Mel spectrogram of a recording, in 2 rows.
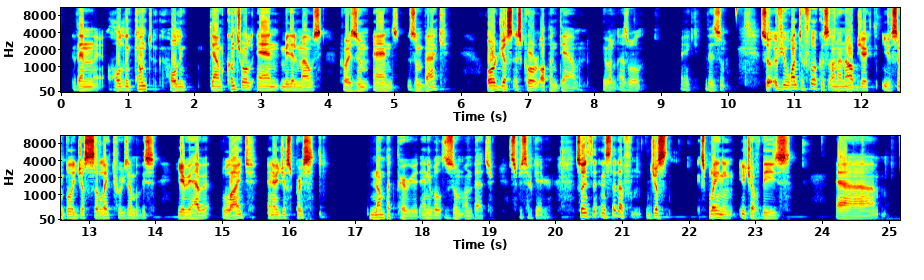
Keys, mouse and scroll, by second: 3.0-5.8 ctrl+middle drag, 6.8 scroll down 4, 7.1 scroll up 1, 7.5 scroll down 1, 7.8 scroll up 1, 8.1 scroll down 1, 8.5 scroll up 1, 8.8 scroll down 2, 9.2-10.3 middle drag, 10.3 scroll down 1, 10.5 scroll up 1, 10.7-11.0 scroll down 2, 11.2-11.8 scroll up 4, 11.8 click, 12.5 click, 16.8 KP_Decimal, 18.0-18.4 scroll down 11, 18.5-19.6 middle drag, 19.6 click, 20.4 KP_Decimal, 21.0 scroll down 2, 21.5 middle click, 22.0-22.3 scroll down 1, 22.3 middle click, 22.6 scroll up 2, 22.8-23.6 scroll down 1, 23.6 click, 24.8 shift+middle click, 25.0-25.1 scroll up 2.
